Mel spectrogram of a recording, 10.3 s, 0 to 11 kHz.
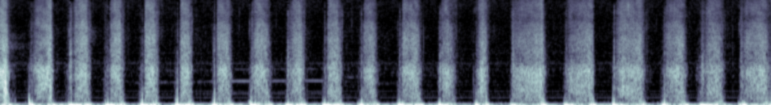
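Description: Fingers stroke and scratch the fibers of a fluffy grey faux fur windscreen over a small microphone. About 19 rapid, rhythmic bursts of broadband brushing and scratching come roughly twice per second, each with a heavy low rumble and bright, airy hiss. A faint, steady hum sits underneath.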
